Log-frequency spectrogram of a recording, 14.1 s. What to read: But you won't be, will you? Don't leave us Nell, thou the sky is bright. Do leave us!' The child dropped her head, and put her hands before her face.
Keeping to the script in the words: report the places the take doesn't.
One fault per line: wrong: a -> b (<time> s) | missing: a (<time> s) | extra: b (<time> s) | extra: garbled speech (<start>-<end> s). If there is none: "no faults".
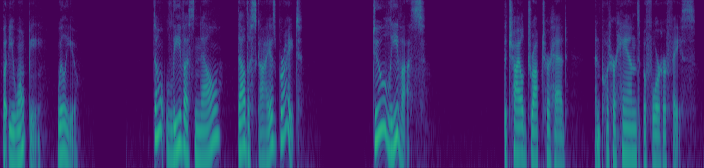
no faults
